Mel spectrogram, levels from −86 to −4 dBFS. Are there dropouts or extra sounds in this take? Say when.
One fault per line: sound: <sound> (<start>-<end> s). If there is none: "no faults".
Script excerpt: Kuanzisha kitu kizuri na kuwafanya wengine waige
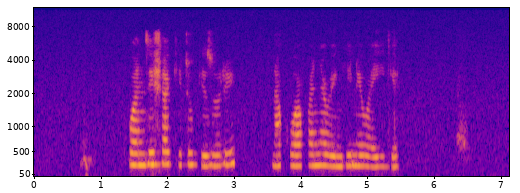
sound: whoosh (0.7-1.0 s)
sound: bark (6.3-6.6 s)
